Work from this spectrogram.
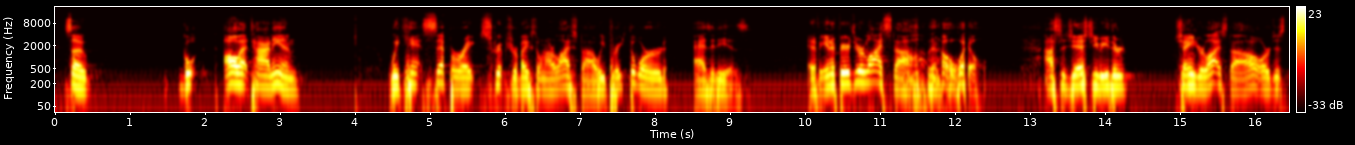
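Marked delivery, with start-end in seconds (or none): none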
